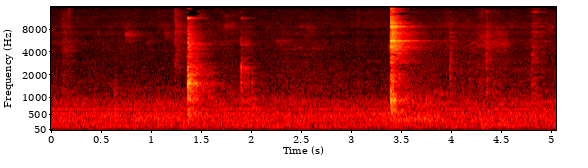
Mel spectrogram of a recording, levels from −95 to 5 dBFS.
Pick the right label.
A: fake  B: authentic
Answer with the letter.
B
